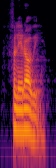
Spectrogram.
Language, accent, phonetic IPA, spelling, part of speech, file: Catalan, Valencia, [fleˈɾɔ.vi], flerovi, noun, LL-Q7026 (cat)-flerovi.wav
- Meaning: flerovium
